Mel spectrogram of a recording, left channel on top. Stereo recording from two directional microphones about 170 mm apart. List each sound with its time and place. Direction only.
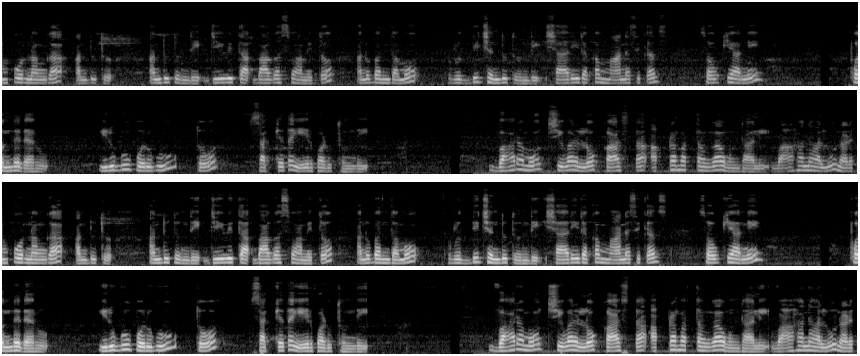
0.1 s speech: 25° right (ahead or behind)
8.4 s speech: 20° right (ahead or behind)
13.5 s speech: 20° right (ahead or behind)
